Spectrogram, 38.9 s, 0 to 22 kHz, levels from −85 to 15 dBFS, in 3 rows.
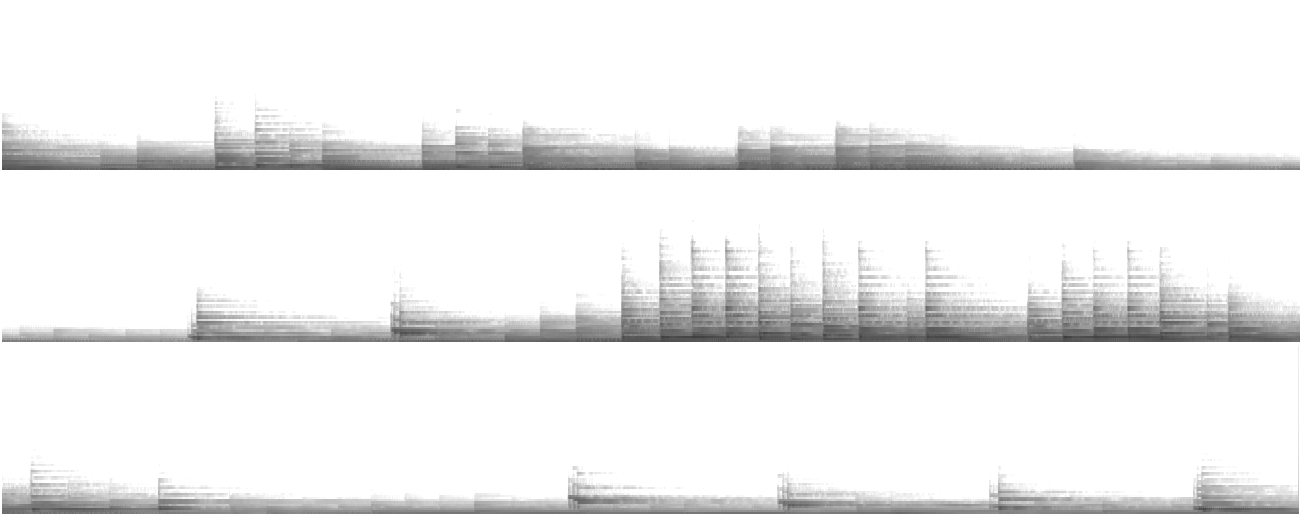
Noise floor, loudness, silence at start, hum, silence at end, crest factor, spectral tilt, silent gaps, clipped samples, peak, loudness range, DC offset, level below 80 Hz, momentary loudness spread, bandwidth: -45 dBFS; -22 LUFS; 0 s; none; 0 s; 20 dB; -7.5 dB/octave; none; under 0.1%; -4 dBFS; 17 LU; under 0.1%; -40 dBFS; 23 LU; 12.5 kHz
